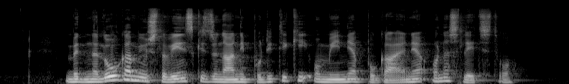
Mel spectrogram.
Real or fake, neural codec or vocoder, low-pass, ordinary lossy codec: real; none; 14.4 kHz; none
